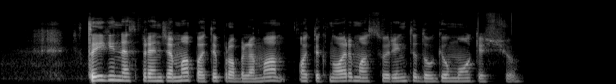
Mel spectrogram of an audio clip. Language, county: Lithuanian, Šiauliai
